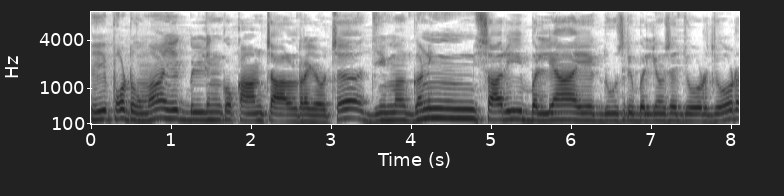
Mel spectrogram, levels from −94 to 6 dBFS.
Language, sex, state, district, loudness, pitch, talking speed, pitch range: Rajasthani, male, Rajasthan, Nagaur, -14 LUFS, 155 Hz, 150 wpm, 145-175 Hz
